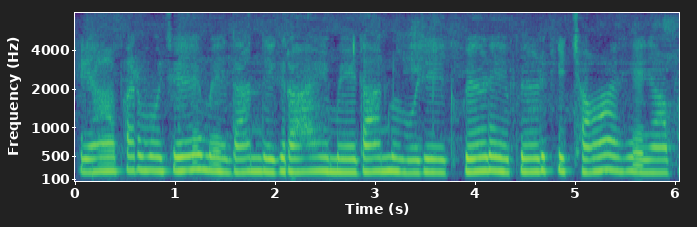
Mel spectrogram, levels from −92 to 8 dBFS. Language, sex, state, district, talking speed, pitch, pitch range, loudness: Hindi, female, Himachal Pradesh, Shimla, 200 wpm, 235 Hz, 230-245 Hz, -14 LUFS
